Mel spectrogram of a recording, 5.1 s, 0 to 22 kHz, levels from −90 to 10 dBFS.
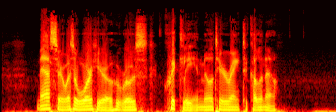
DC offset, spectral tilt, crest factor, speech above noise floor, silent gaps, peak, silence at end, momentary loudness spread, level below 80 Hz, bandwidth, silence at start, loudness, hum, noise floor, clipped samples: under 0.1%; -5.5 dB/octave; 14 dB; 29 dB; none; 0 dBFS; 0 s; 7 LU; -30 dBFS; 12.5 kHz; 0.4 s; -14 LUFS; none; -42 dBFS; under 0.1%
